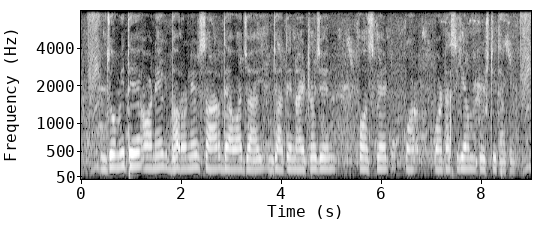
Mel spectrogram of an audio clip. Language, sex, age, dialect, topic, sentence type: Bengali, male, 18-24, Standard Colloquial, agriculture, statement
